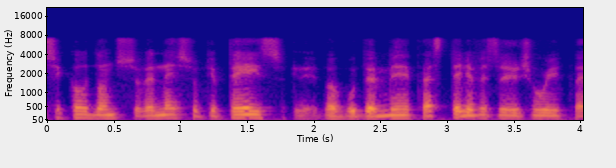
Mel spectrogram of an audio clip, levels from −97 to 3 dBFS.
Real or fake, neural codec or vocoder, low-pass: fake; codec, 16 kHz, 0.5 kbps, FunCodec, trained on Chinese and English, 25 frames a second; 7.2 kHz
